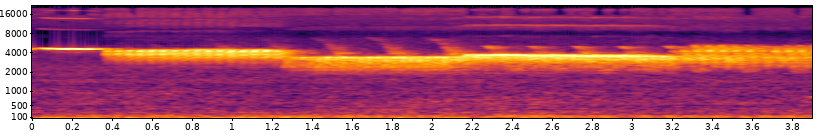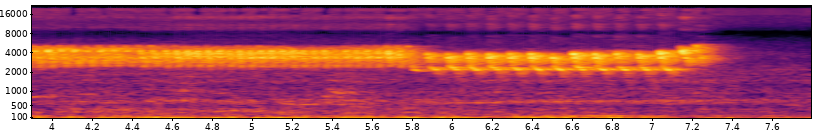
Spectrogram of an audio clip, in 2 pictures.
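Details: Canary in full song, valued as a good singer: quick repeated sweeping notes lead into long steady trilled tours at changing pitch, ending abruptly with a short rising flourish.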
